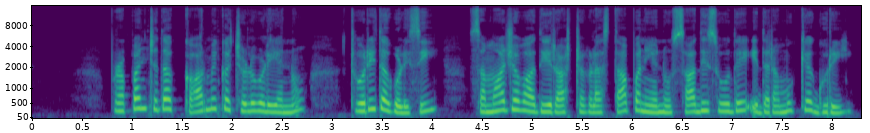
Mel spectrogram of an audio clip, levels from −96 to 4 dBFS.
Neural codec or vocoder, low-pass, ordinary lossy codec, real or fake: none; 14.4 kHz; none; real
